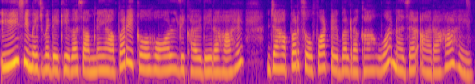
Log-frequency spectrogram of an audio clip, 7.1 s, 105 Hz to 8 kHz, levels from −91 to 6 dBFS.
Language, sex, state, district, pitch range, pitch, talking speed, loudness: Hindi, female, Rajasthan, Jaipur, 210-250 Hz, 225 Hz, 195 wpm, -18 LUFS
